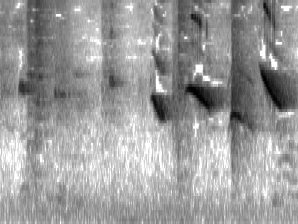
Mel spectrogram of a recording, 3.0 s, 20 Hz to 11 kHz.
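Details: Kept green-winged saltator singing on 22 April: after a quiet start, four loud clear whistled notes, each sliding downward, follow in quick succession in the second half, with a man's voice briefly heard.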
